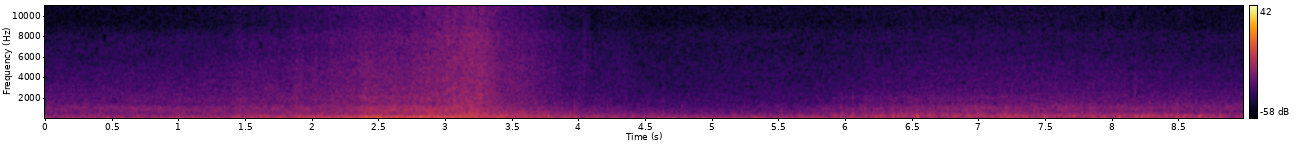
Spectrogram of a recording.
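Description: Sea surf: waves washing in, one rising to a loud peak about two and a half seconds in and then falling away into a steady wash.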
